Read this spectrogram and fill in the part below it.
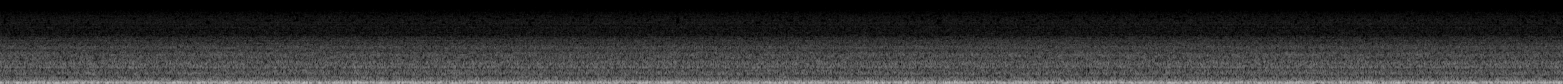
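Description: Jet engines hum steadily at idle.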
